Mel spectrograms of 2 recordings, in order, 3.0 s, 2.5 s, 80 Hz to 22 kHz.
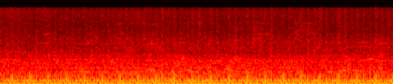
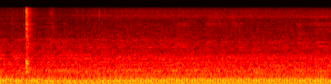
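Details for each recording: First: Mercedes-Benz W126 300SEL, starts only in N, before repair: uneven lumpy idle lurching on throttle blips, shaking heavily, weak acceleration, strong gasoline smell; suspected fuel distributor or high-pressure line, later fuel distributor and injectors replaced. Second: Mercedes-Benz W126 300SEL after overhaul, cold engine at idle with the air conditioning switched back on. Low, steady idle that barely changes under the AC load, with no dip or hunting, so the idle motor is working normally. Normal idle with AC load.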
